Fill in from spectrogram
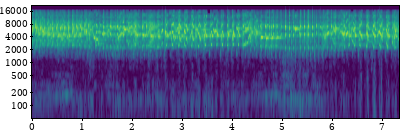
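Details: Continuous high-pitched chatter of green Fischer's lovebirds, African lovebirds, a dense stream of rapid, rattly squeaks and twitters holding at the same loudness throughout.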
